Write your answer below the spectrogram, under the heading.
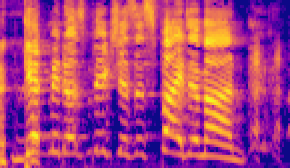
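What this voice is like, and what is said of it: Put-on Jamaican accent. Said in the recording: “Jamaican Jameson ... Jamaican Jonah Jameson ... I'm not even going to try a Jamaican accent ... neither of us should probably have done it”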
